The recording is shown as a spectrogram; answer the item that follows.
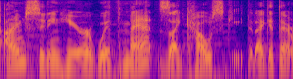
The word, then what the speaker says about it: Zajkowski: We're on site at the Lakewood location, and I'm sitting here with Matt Zajkowski. Did I get that right? You did. Zajkowski. You said you're not even sure you pronounce it correctly.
